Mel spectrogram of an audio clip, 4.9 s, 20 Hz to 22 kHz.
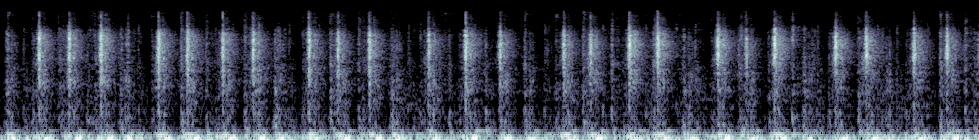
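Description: A vintage Smith-Corona Galaxie Twelve manual typewriter, with a mostly metal body, plastic keys and paper loaded, is typed on continuously by fingertips with long red-painted nails. About 27 quick key presses and type bar strikes come in a steady rhythm, each a bright, sharp click over a low thumping rumble, and each dies away fast.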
